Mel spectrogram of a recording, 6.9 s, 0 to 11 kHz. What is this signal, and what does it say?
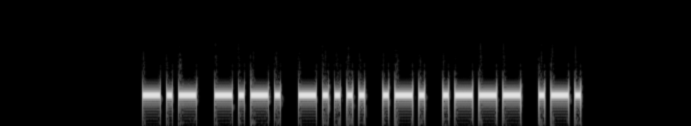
Morse code, heard as a keyed tone, about 21 wpm, 700 Hz. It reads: KC6RJR
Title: Speed Racing - USA 2x3 Call Signs 20wpm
